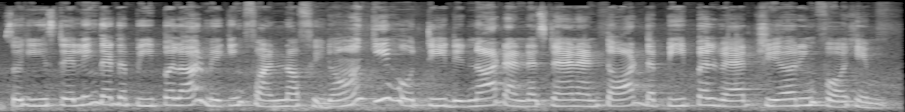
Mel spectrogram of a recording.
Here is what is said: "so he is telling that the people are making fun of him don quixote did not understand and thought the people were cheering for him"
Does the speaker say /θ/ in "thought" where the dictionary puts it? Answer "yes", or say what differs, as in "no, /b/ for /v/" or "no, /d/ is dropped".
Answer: no, /t/ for /θ/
